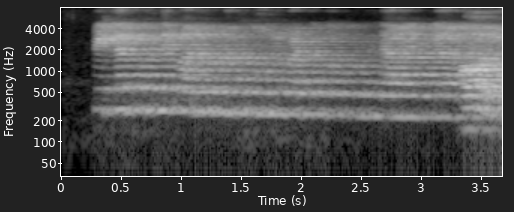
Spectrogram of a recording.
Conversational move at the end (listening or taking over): taking over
